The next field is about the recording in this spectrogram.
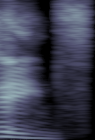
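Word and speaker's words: Thames: gut now number five okay H the Thomas tames is a river tames tames is a river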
